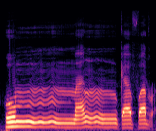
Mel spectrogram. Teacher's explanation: Wa minhum, humnya kita tahan, kita panjangkan sejenak. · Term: idgham mimi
